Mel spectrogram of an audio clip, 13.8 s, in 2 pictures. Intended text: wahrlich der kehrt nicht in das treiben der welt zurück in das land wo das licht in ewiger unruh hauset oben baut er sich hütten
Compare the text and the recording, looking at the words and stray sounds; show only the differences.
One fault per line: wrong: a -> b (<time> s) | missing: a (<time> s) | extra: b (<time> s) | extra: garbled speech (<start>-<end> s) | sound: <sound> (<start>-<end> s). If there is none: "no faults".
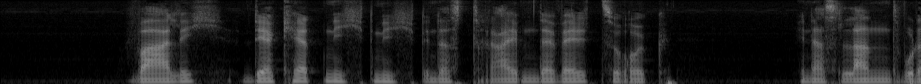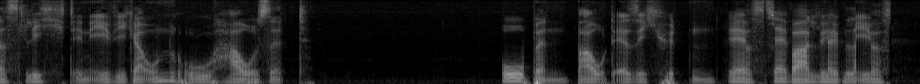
extra: nicht (2.8 s)
extra: garbled speech (12.4-13.6 s)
